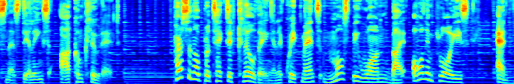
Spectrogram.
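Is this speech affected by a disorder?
No.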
